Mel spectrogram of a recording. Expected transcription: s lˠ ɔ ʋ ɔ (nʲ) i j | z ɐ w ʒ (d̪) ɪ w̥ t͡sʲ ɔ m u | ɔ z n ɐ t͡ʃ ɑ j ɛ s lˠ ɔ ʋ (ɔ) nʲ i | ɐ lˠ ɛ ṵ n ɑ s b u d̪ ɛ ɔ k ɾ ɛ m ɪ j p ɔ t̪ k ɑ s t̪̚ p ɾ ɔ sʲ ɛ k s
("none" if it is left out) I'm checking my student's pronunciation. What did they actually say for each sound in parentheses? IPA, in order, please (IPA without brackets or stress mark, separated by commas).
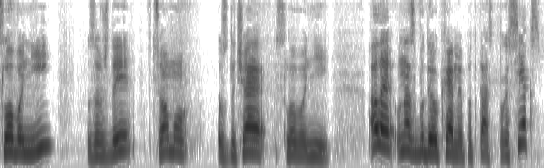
nʲ, d̪, ɔ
